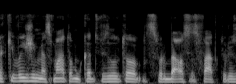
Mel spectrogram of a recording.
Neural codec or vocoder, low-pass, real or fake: none; 10.8 kHz; real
